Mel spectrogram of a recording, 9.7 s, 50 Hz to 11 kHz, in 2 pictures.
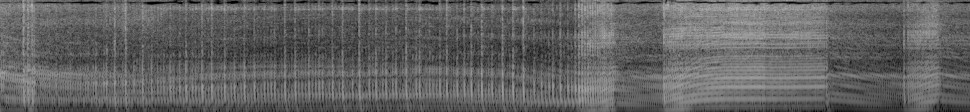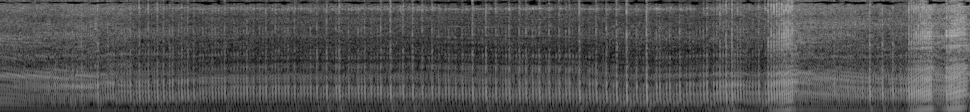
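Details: Homelite chainsaw, 28 full-house stock chain: bogs slightly in the wood, revs crisply to a high even wail between cuts, then settles back; healthy running and cutting.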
